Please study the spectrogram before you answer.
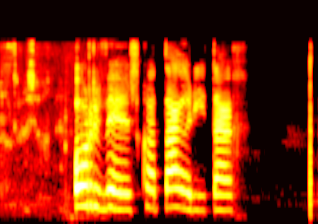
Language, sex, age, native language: Icelandic, male, 11, Icelandic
